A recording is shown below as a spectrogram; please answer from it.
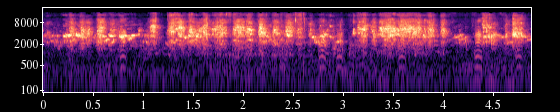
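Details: Budgerigar chatter from 9 February 2024: busy, high warbling and squawking in quick bursts, with short tonal chirps repeating roughly every half second beneath the rasping flow.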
